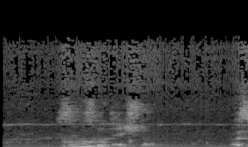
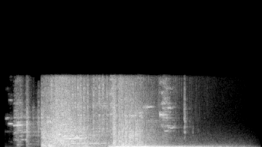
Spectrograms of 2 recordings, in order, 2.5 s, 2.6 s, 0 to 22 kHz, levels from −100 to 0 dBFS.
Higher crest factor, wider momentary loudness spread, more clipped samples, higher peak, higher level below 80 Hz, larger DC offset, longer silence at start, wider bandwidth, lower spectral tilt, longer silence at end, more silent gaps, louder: first, 18 dB vs 8 dB; about the same, 17 LU vs 16 LU; second, under 0.1% vs 3%; second, -22 dBFS vs 0 dBFS; second, -60 dBFS vs -12 dBFS; neither; about the same, 0.05 s vs 0.1 s; first, 17 kHz vs 11 kHz; about the same, -4 dB/octave vs -3.5 dB/octave; second, 0 s vs 0.35 s; neither; second, -38 LUFS vs -7 LUFS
